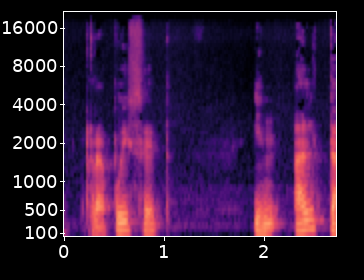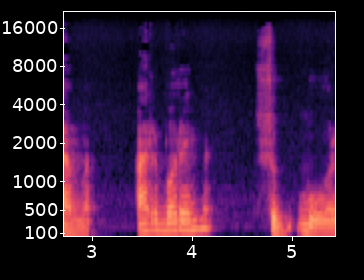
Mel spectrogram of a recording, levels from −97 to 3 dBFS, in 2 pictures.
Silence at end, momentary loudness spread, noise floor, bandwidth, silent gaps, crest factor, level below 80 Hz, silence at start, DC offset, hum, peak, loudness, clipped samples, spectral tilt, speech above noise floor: 0 s; 8 LU; -63 dBFS; 19 kHz; none; 22 dB; -72 dBFS; 0.25 s; under 0.1%; none; -2 dBFS; -23 LUFS; under 0.1%; -7.5 dB/octave; 42 dB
